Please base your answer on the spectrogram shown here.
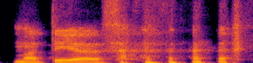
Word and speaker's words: Mathias: And I'll make sure before we keep going, it's Matias. The H is silent, so I want to make sure.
